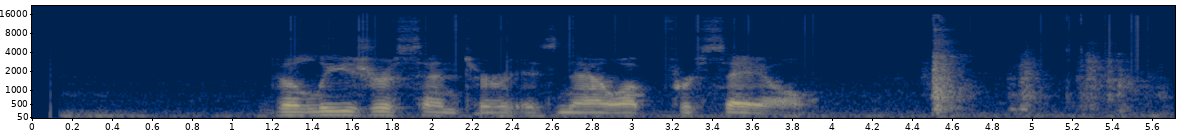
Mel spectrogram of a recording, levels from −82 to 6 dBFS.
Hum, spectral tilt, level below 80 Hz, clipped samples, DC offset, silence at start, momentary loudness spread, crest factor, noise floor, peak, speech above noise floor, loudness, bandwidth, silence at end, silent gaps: none; -6.5 dB/octave; -62 dBFS; under 0.1%; under 0.1%; 0.15 s; 19 LU; 20 dB; -59 dBFS; -14 dBFS; 29 dB; -31 LUFS; 16.5 kHz; 0.05 s; none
